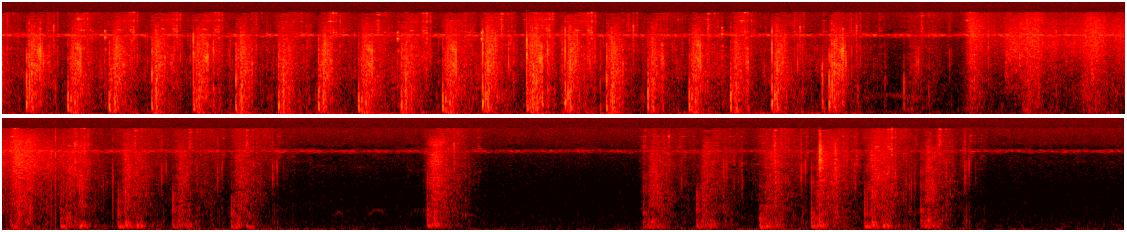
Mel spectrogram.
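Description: Boots run on pavement.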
